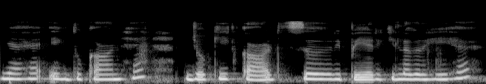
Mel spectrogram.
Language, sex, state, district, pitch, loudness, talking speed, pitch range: Hindi, female, Uttar Pradesh, Shamli, 240 Hz, -13 LUFS, 150 wpm, 230-255 Hz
